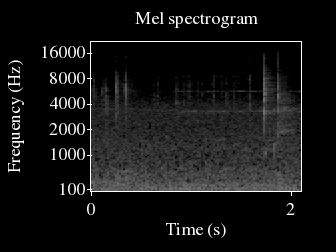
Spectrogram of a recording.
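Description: Quiet keyboard typing while entering a search for cosmetic surgeons on a computer, a few soft, sparse key taps under steady room hiss, with one sharper click standing out.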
